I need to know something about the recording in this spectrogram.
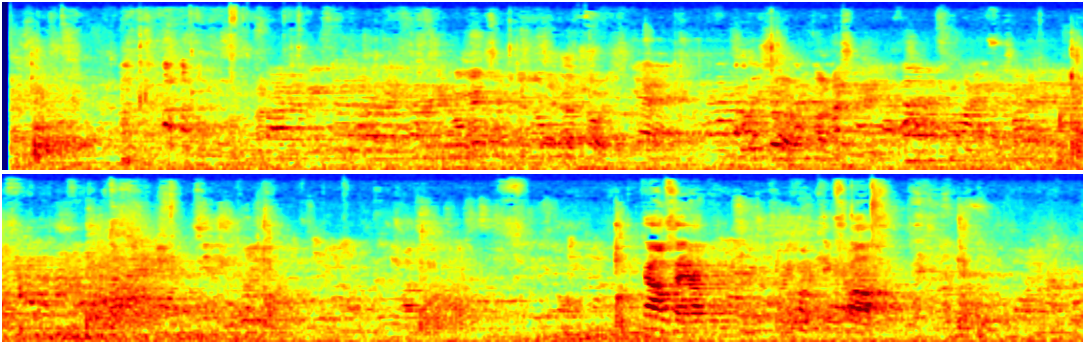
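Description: Tennis balls are struck with rackets and bounce on the court.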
